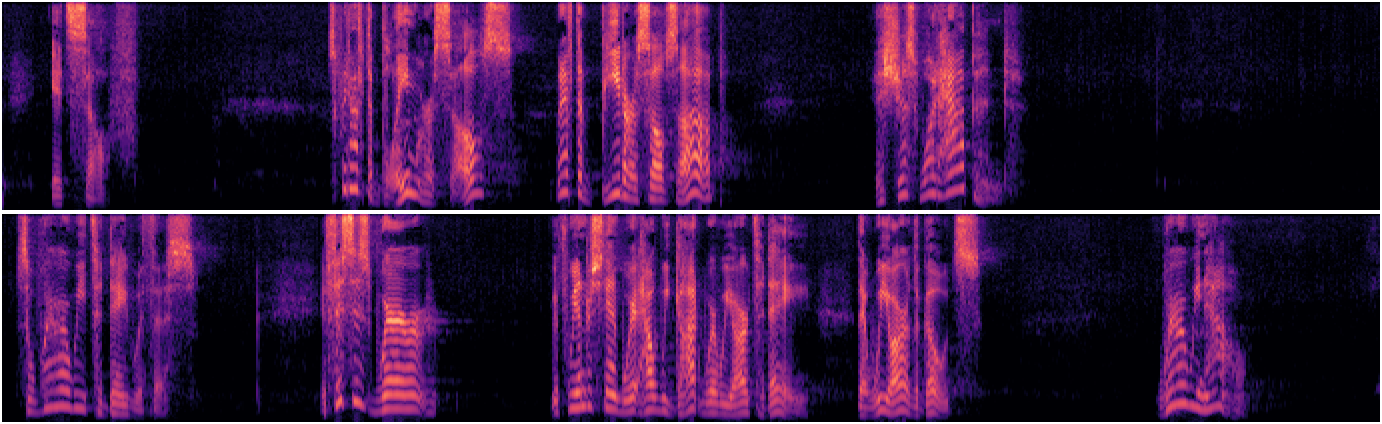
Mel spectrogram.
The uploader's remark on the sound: Recorded live at Beatitudes Church in Phoenix, AZ.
